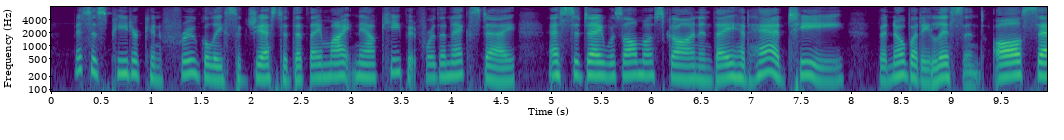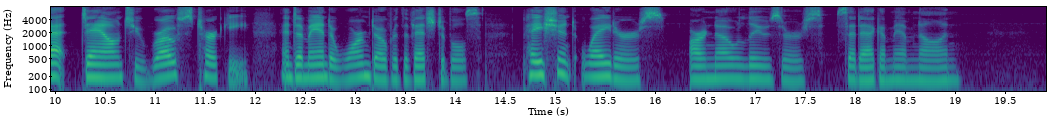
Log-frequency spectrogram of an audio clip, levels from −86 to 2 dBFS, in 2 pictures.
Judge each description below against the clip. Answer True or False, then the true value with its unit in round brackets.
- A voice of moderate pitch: True (180 Hz)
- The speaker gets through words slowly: False (145 wpm)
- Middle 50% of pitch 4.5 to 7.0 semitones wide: False (3.4 semitones)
